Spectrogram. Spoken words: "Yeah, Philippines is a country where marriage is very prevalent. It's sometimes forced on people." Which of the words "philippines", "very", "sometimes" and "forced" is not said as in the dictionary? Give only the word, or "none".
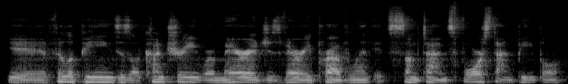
none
